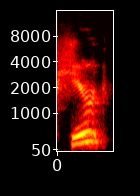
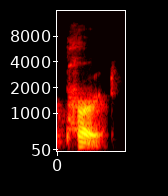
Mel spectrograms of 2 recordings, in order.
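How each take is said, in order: First: "Peart" with a long ee before the r; pronounced PEERT. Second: "Peart" with an er vowel, like the word pert; pronounced PERT. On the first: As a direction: say "Peart" as PEERT, rhyming with "beard" minus the d. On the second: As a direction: say "Peart" as PERT, rhyming with "hurt". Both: Shown as a demonstration. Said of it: "'Cause I hear it both ways".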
